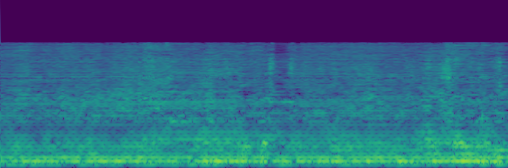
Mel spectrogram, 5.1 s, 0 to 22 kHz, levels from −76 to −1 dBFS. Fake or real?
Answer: fake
